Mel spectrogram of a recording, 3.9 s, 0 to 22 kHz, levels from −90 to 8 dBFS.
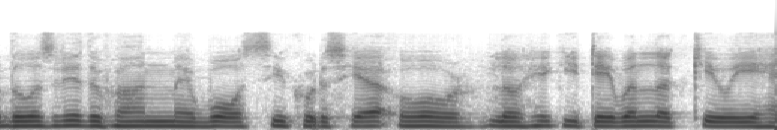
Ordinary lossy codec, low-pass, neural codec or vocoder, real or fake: none; none; codec, 16 kHz, 0.5 kbps, X-Codec, HuBERT features, trained on LibriSpeech; fake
